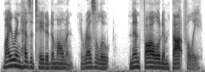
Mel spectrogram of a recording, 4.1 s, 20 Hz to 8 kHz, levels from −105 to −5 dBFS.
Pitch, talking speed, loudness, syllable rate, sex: 145 Hz, 145 wpm, -20 LUFS, 6.5 syllables/s, female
